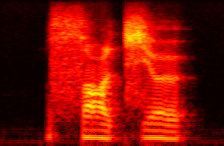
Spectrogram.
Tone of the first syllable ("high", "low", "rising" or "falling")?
falling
